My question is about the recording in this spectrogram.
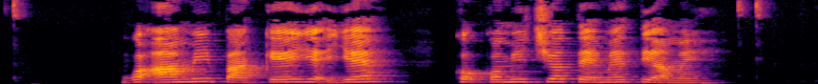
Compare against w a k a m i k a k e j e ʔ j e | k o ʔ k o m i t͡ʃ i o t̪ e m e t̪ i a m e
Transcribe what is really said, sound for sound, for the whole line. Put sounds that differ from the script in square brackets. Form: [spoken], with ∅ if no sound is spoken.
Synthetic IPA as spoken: w a [ʔ] a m i [p] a k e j e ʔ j e | k o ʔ k o m i t͡ʃ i o t̪ e m e t̪ i a m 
